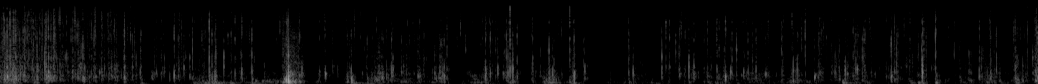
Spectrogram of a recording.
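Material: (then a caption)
Plastic. Clear plastic bubble wrap held over a microphone is rubbed, scratched and squeezed by fingertips, giving dense, dry crinkling and crunching with many small crackles. A louder crackle bursts out near the three-second mark, and the rustling briefly drops to silence before resuming at a steady, soft level.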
